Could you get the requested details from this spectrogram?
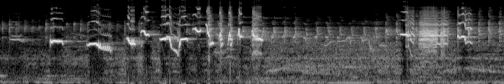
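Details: Kacer, or Oriental magpie-robin, in lively song with closely packed delivery and a full variety of fill-ins: a run of bright whistled notes and sharp chips, then a harsh scratchy burst, over a quiet low background hum.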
